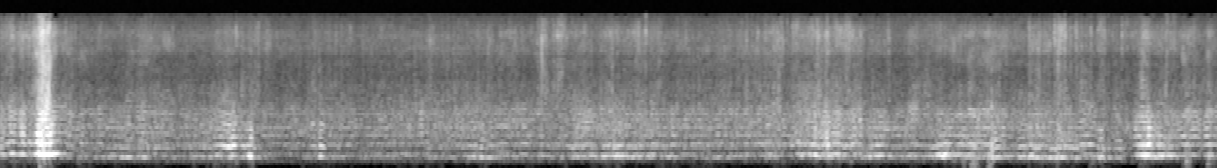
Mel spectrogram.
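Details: Continuous low buzz of a honey bee colony within the hive, layered harmonic drone with small swells, a sharp close buzz burst near the start and a few light taps.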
